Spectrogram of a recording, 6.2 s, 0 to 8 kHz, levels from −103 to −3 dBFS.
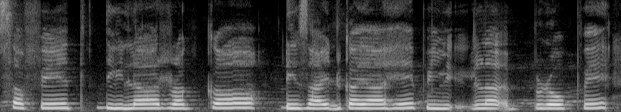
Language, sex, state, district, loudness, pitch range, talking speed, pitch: Hindi, female, Bihar, Sitamarhi, -26 LUFS, 285-315 Hz, 75 wpm, 295 Hz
